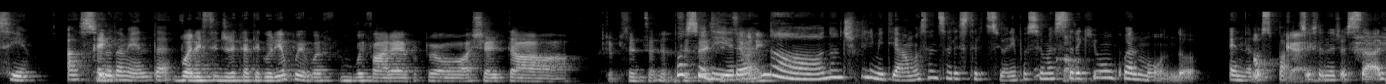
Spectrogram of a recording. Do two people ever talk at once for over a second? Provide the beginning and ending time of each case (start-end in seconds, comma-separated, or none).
6.7-7.9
